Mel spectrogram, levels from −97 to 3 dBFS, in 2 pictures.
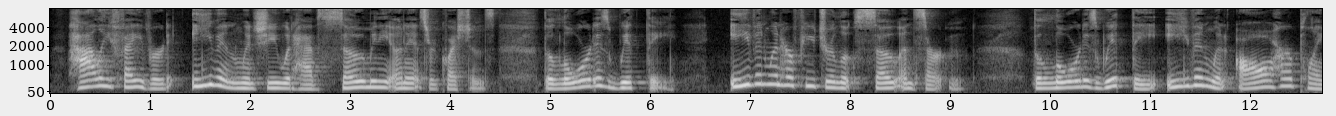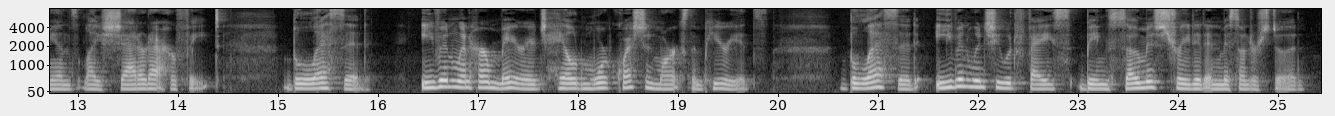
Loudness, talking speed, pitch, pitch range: -22 LUFS, 140 wpm, 185 Hz, 160-215 Hz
